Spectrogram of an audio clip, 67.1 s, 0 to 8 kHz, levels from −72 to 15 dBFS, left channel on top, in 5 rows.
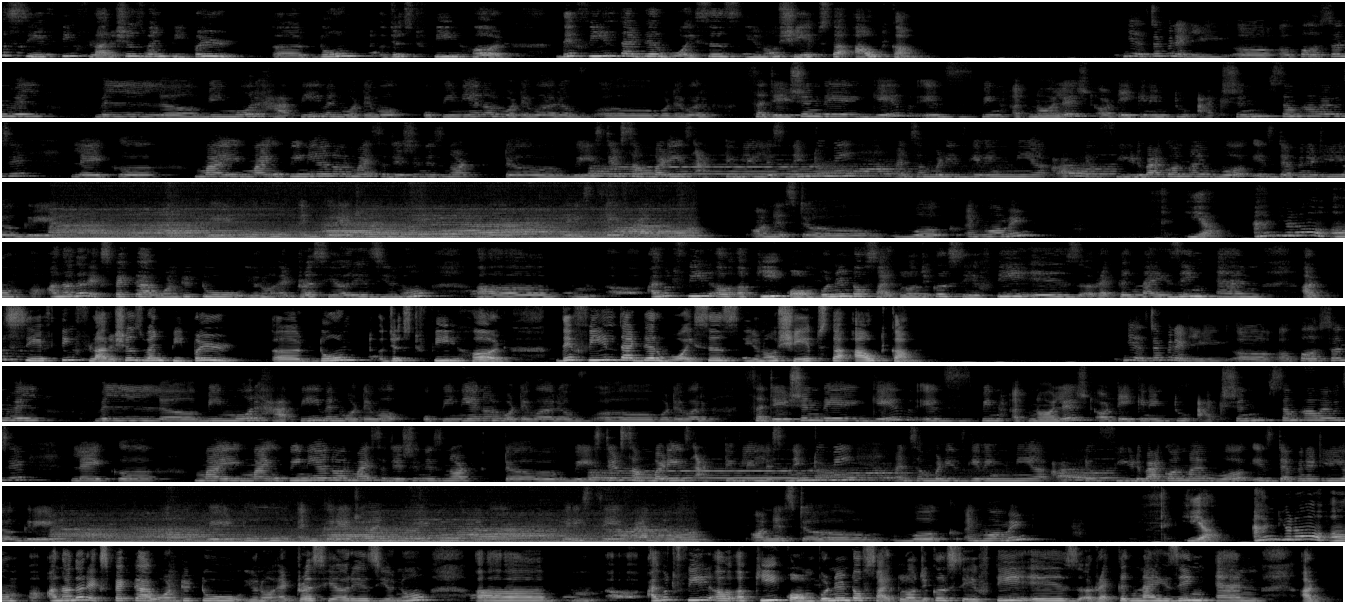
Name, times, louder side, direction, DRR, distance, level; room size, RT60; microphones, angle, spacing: voice 1, 0.0-2.3 2.7-9.2 51.9-52.5 52.8-66.9, right 4 dB, 90° right, 8 dB, 0.3 m, -25 dB
voice 2, 11.2-13.9 14.4-28.5 28.8-31.6 31.9-40.8 41.9-47.4 47.8-50.6 58.4-58.5 59.3-59.7, right 1 dB, 25° right, 2 dB, 0.4 m, -34 dB
sound 1, 32.7-38.0, equal, 45° right, 1.0 m, -38 dB
sound 2, 40.7-47.2, left 1 dB, 60° left, 0.6 m, -30 dB
2.6 x 2.0 x 2.3 m, 0.40 s
head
